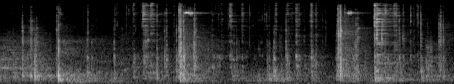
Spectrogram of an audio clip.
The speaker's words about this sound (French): Donc voilà, les grandes portes qui s'ouvrent à 10h tous les matins, sauf le lundi.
